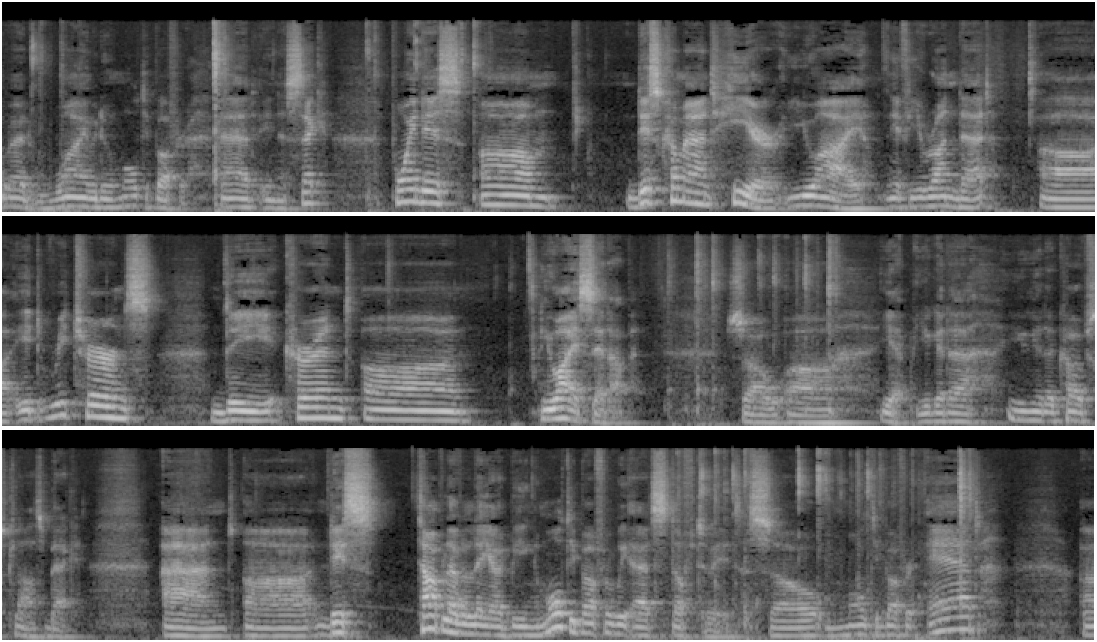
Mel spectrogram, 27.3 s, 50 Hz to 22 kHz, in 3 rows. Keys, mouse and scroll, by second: 0.0-4.4 typing, 13.3 BackSpace, 14.0 BackSpace, 14.0 BackSpace, 14.1 BackSpace, 15.2-16.3 typing, 23.4-26.4 typing.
